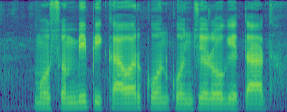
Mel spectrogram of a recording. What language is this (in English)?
Marathi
